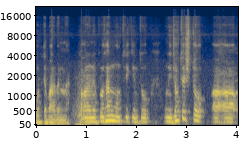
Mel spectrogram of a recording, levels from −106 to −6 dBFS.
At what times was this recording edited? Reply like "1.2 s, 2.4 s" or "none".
0.9 s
